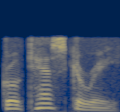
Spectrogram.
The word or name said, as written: grotesquery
